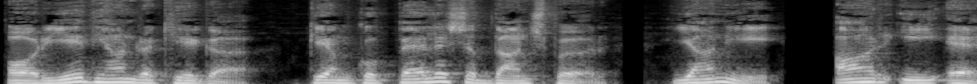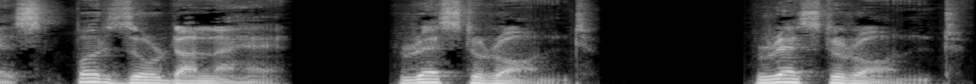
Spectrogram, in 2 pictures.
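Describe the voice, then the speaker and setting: Man, pronunciation teacher, slow syllable drills, low mellow voice, lively pitch. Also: breathy edge. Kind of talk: scripted pronunciation lesson.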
